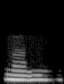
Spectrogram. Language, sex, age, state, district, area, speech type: Manipuri, female, 45-60, Manipur, Churachandpur, urban, conversation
